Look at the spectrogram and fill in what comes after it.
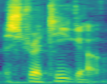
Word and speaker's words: Stratego: Stratego, uh-huh. Uh-huh. I think it's a hard G, but anyway.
